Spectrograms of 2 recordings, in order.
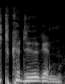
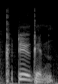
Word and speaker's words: Cadwgan: The name is Cadogan. the other gnome says. Because it's spelled C-A-D-W-G-A-N. Kadugan. Yeah, Kadugan.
